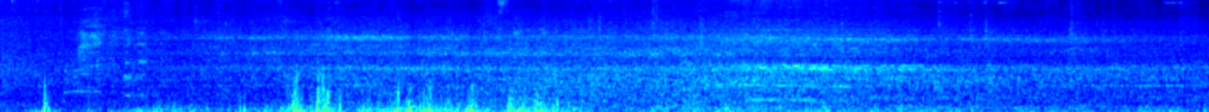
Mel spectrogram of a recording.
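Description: A city tram running past close by on street rails, a low rumble that builds to its loudest a few seconds in and then eases off, over general traffic noise.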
